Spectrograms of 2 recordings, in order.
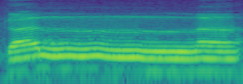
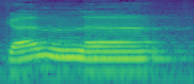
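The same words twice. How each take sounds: First: The doubled l is held too long. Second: The doubled l is held only briefly. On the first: The speaker calls it wrong. "Jangan kalla, walaupun enak lagunya tetap salah" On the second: The speaker calls it right. "cukup segitu aja di dalam mentasydidkan lam"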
